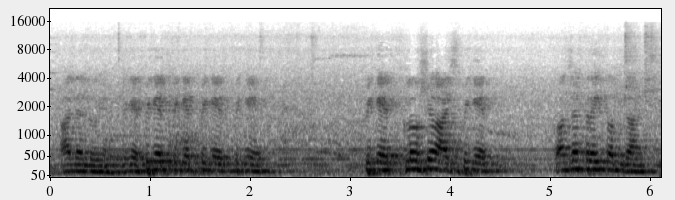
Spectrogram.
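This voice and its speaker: With music in the background, a man with a high pitch speaks at a fairly quick pace, broken by long, frequent pauses. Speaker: pastor. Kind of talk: sermon with altar call, preaching then leading a prayer. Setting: church with congregation. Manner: animated, emphatic, repeating phrases, call-and-response with the congregation; coaxing and warm when inviting people forward. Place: church. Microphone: handheld.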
